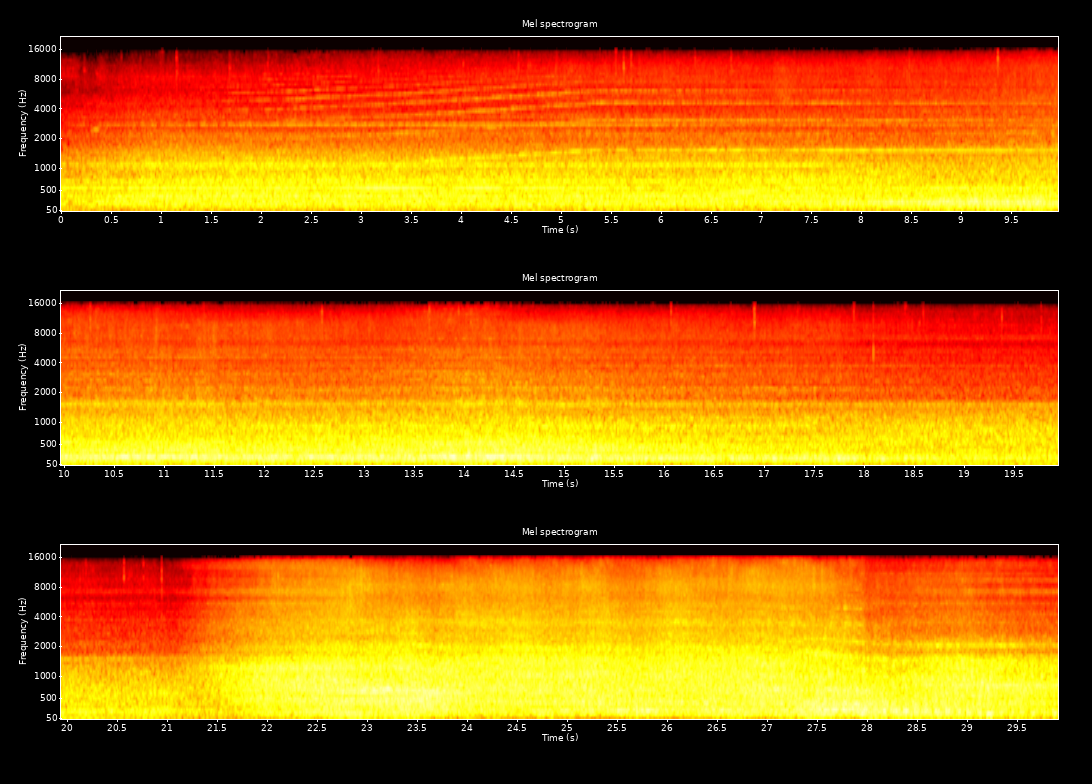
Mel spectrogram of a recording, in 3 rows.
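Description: A ČD class 471 CityElefant double-deck electric unit pulls away with its traction drive whining in several tones that rise in pitch, then runs on with a steady rolling rumble. About 21 seconds in, this switches abruptly to the loud rush of an express train passing at speed.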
